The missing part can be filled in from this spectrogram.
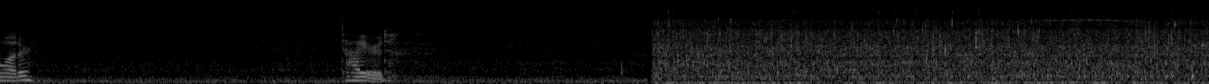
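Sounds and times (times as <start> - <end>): mountain stream rushing: 6.5 - 12.0.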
